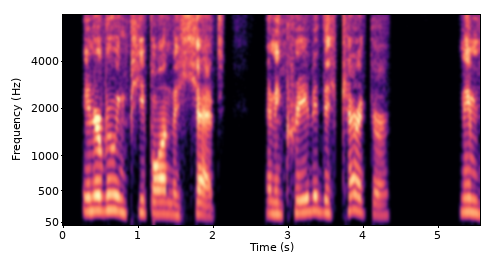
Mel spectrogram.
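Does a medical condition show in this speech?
Yes: cerebral palsy; diagnosed at 2, home physical and occupational therapy for fine motor skills, cerebral palsy school at 3; wheelchair user, age 29; vocal ability might be a little different.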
